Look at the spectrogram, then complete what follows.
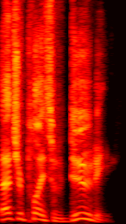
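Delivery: a hint of a breezy army recruiter; recruiter's voice. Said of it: "And the recruiter's like".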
